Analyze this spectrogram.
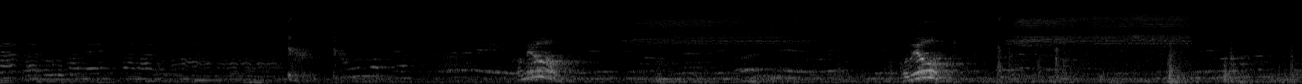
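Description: A man sings with a strong voice.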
